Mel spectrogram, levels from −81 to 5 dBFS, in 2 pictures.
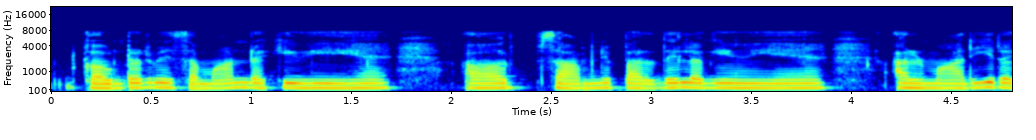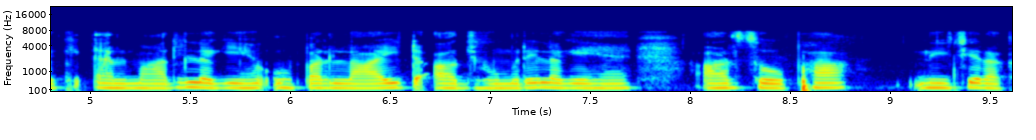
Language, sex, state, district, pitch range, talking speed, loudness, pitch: Hindi, female, Chhattisgarh, Kabirdham, 165-180 Hz, 175 wpm, -25 LUFS, 170 Hz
